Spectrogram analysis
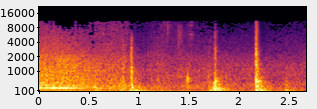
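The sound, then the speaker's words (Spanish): A person getting into a car: a few short clunks and clicks of a door and seat over a low steady rumble, with one sharper click near the end and no voices. “Fuera, Jack se entra en el coche.”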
